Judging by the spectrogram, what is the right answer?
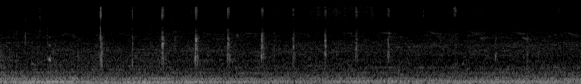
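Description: Baby otter suckling milk from a plastic feeding bottle: sharp wet sucking clicks at the teat, about two a second and thinning toward the end, over a steady low hum.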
